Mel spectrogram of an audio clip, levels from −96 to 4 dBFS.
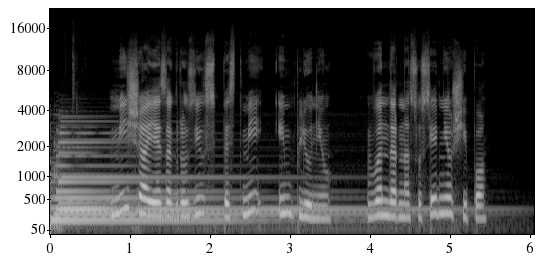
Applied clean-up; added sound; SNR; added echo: none; Electric guitar / Strum; 3 dB; none.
